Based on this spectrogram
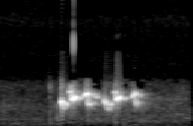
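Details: Single short bulbul phrase, clear song offered for tutoring young birds: about six linked liquid whistled notes rolling up and down in under a second.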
